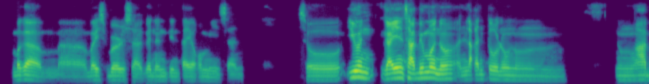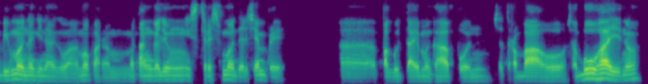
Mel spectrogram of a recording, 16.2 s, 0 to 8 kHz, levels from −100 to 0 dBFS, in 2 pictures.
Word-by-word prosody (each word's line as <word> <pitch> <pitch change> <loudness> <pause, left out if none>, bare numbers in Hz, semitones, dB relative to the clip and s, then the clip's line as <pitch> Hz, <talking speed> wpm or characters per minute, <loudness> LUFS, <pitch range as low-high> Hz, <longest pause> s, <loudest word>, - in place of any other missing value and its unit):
Kumbaga 110 -3 +1
ma 95 0 -12
vice 105 -1 -3
versa, 105 -4 -3
gano'n 100 +1 -8
din 95 0 -11
tayo 95 -1 -5
kung 95 0 -10
minsan. 85 0 -10 0.7
So - - -6 0.5
'yon, 165 -3 +6
gaya 145 +3 +9
ng 150 - +4
sabi 145 +3 +7
mo, 155 -2 +6
'no, 130 0 +1
ang 105 - -9
laking 120 +2 -2
tulong 115 -3 -2
nung 105 0 -9 1.1
nung 105 0 -10
hobby 110 0 -1
mo 125 -1 +3
na 110 -1 -3
ginagawa 95 -4 -7
mo 110 +5 -3
para 85 - -7
matanggal 105 +4 -4
'yong 110 -1 -3 0.2
stress - - -4
mo, 120 -1 -1
dahil 95 - -6
siyempre, 110 -6 -5 0.7
ah, 90 -1 -9
pagod 100 0 -4
tayo 95 - 0
maghapon 95 0 -4
sa 90 - -12
trabaho, 95 -1 0
sa 95 +2 -8
buhay, 130 -4 +7
'no. 125 +2 -2
105 Hz, 155 wpm, -24 LUFS, 95-115 Hz, 1.1 s, gaya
